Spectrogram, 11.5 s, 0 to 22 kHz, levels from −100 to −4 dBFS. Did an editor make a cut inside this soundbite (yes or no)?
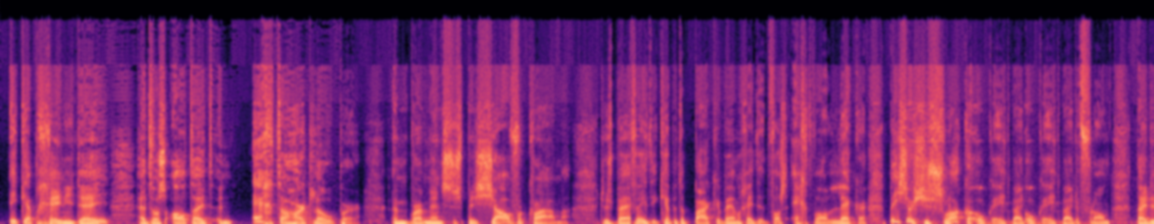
yes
